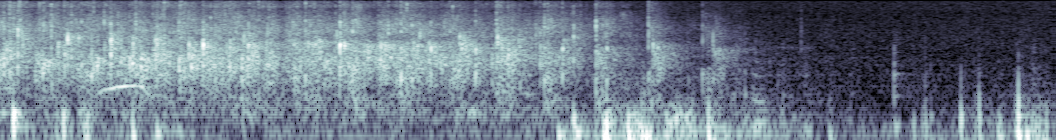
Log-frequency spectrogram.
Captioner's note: applauds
